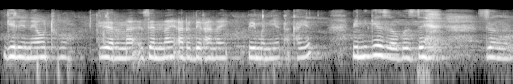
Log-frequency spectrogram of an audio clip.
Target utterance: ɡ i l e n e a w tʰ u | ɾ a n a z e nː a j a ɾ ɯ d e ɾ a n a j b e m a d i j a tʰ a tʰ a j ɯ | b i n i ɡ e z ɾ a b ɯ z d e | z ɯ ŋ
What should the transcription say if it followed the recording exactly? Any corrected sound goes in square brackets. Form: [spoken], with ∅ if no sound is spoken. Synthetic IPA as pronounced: ɡ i l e n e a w tʰ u | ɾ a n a z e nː a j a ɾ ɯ d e ɾ a n a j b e m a [n] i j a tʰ a [kʰ] a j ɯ | b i n i ɡ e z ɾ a b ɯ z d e | z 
